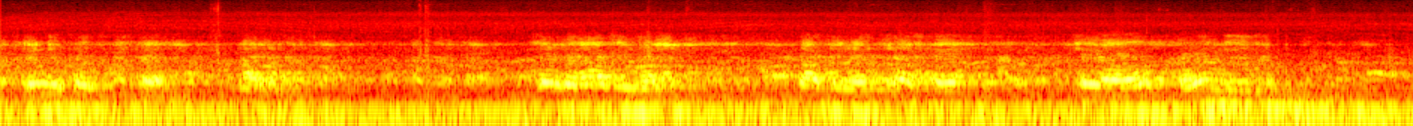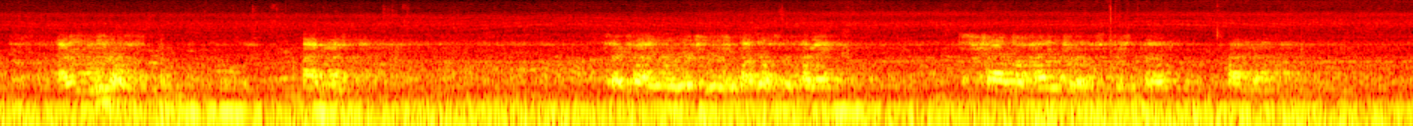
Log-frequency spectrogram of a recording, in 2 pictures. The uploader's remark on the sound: Field-recorded at Yasukuni Shrine, Tokyo.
